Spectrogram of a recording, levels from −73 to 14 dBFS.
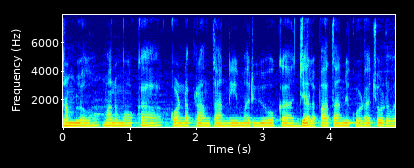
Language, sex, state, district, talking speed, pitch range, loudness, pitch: Telugu, female, Andhra Pradesh, Guntur, 155 wpm, 180-190 Hz, -16 LUFS, 185 Hz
